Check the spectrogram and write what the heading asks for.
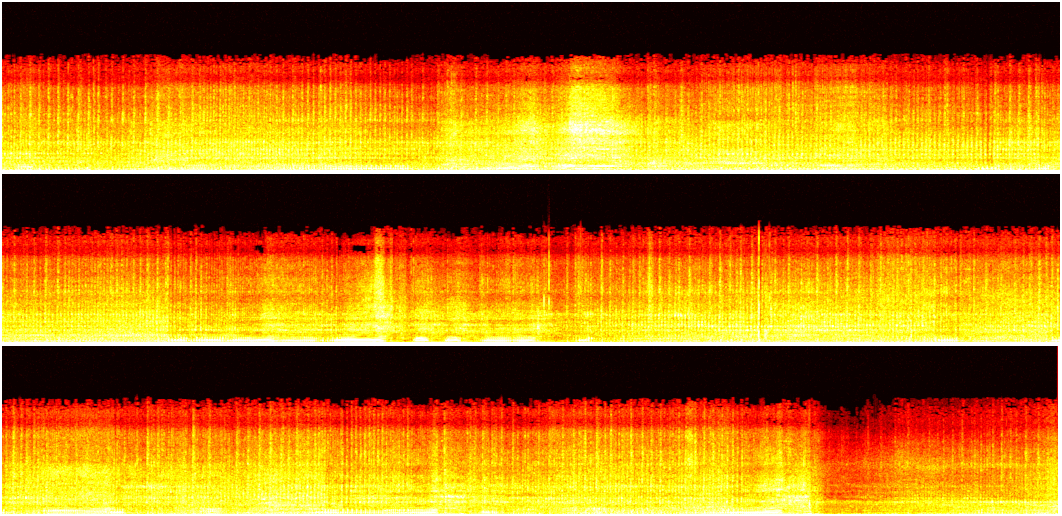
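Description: Enduro dirt bike engine under way on a forest trail, revving up and down as the throttle is opened and closed. About halfway through the throttle is blipped in quick, choppy bursts.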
